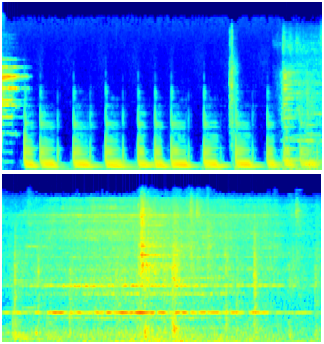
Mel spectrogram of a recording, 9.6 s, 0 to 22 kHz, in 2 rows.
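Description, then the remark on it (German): A train rolling on rails on the journey from Moscow to Murmansk, in the film Compartment Number 6: a run of rhythmic, evenly spaced clacking thumps gives way to a loud, continuous rumbling roar with a thin metallic whine riding on top. “Auf der tagelangen Zugreise von Moskau nach Murmansk trifft die Finnin Laura auf den ungehobelten jungen Russen Ljoha.”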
